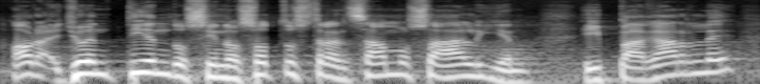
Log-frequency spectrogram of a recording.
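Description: Here a man with a high-sitting, somewhat mellow voice preaches as a pastor at a moderate pace. Before a church congregation, he speaks with emphasis, performs quoted exchanges, and urges listeners to answer back.

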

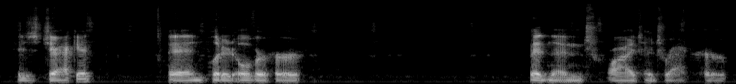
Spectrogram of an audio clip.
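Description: A man playing a tabletop game, slowly describing what his character does. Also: low-pitched, creaky. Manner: slow, halting narration of actions. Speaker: player.

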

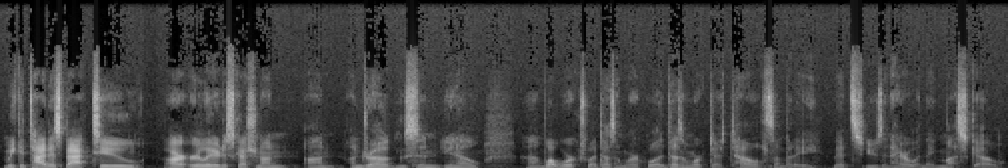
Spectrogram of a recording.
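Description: Deep gravelly guy on a podcast, jokey, sarcastic, talks loose and fast. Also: steady tone, a bit bright. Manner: chatty, sarcastic, laughs at own jokes. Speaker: city council candidate. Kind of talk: podcast interview, casual.

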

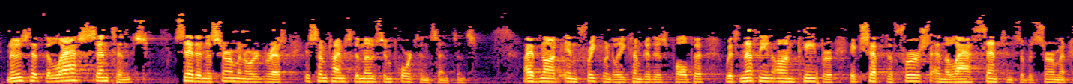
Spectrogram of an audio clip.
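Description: Older male pastor, measured sermon delivery building to emphatic peaks, long church reverb, dull lo-fi sound. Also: medium pitch. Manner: measured, rising to emphatic flourishes.

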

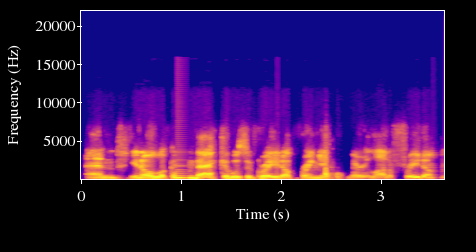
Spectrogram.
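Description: A fast-talking man in his forties with an Irish accent, a real estate agent and guest, responds to an interview in a steady, medium-pitched voice. His answers ramble and falter with many ums, captured in dull lo-fi sound.

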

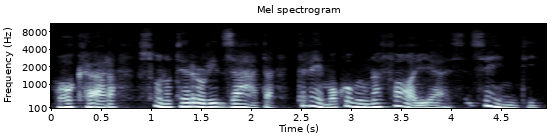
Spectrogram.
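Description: A man's voice: medium pitch, lively intonation, measured pace, warm tone, slightly rough, pitched above the performer's own voice, heavily acted. A man voicing a whiny, easily frightened young noblewoman who whimpers tearfully.

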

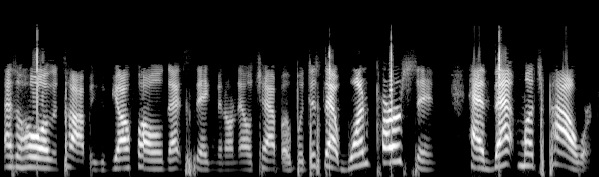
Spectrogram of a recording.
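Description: A woman's voice: mid-range voice, animated, a little fast, no room sound, highs cut off. A woman who calls herself a prophetess, preaching with fervent, repetitive energy and call-and-response asides. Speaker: self-described prophetess. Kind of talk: impassioned preaching monologue.

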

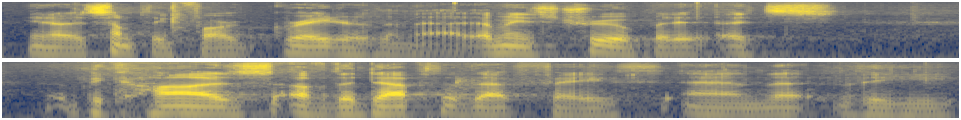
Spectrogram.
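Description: Man, low voice, priest, reflective religious lecture and prayer, long cathedral-like echo. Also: warm tone. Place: large reverberant indoor room. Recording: echoey hall with long reverb.

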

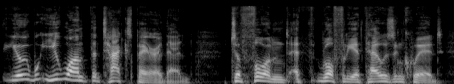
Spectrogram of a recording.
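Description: A man's voice: medium pitch, wildly swooping pitch, measured pace, fairly bright tone, dry recording, studio quality. A man with an Irish accent hosting a radio phone-in debate, challenging the caller and cutting in. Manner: challenging, interrupts.

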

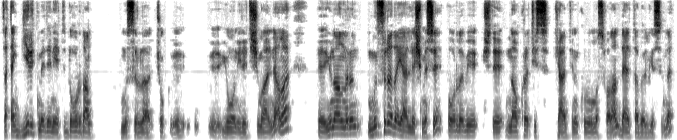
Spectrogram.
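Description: Man, lowish voice, casual explainer; thoughtful, hedges a lot. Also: normal speed, gravelly, darkish tone. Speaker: history conversation partner. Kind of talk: casual chat.

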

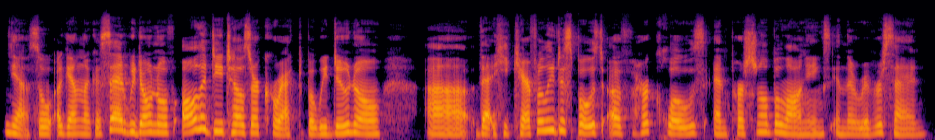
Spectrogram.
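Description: A woman's voice: mid-range voice, a little fast, vocal fry, a bit bright, dry recording, studio quality. A woman co-hosting a podcast, casually recounting a true-crime story and often correcting herself mid-sentence. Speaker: podcast co-host.

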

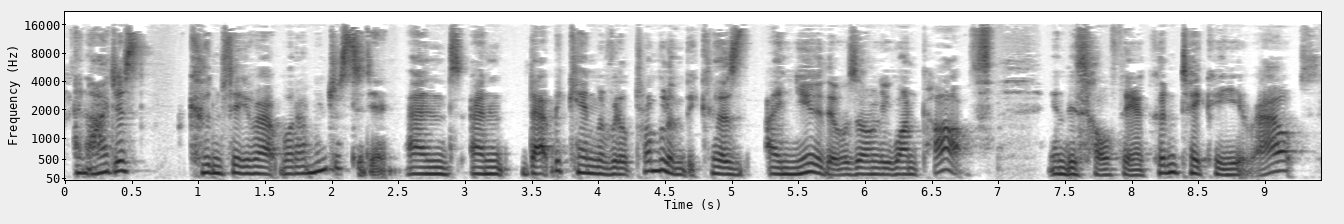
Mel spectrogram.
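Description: Middle-aged woman, deep voice, dry, rambling interview guest. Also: normal speed, breathy edge, dry recording. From Croatia. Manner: chatty and rambling, with restarts and laughs. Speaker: guest, hair and makeup designer. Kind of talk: casual interview storytelling.

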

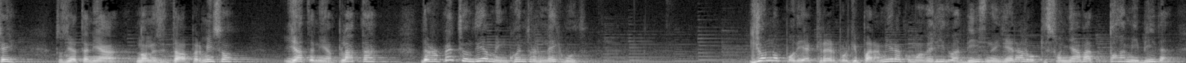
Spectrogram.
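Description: A man's voice: sits high, warm tone. A middle-aged Bolivian man preaches, speaking Spanish with a Bolivian accent. He tells a personal testimony in a storytelling way and briefly acts out the people he quotes.

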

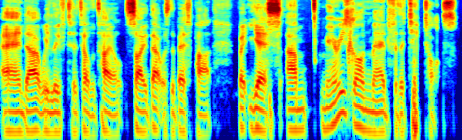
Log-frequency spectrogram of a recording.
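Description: A man's voice: low voice, measured pace, darkish tone, no room sound, clean studio sound. A man with an Australian accent, co-hosting a podcast and telling a travel story in a chatty, jokey way. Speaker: podcast co-host. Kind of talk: casual chat.

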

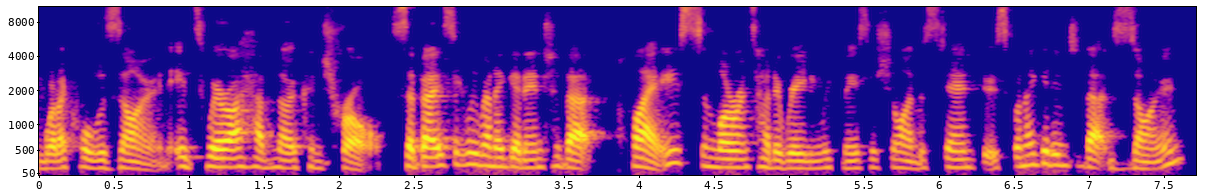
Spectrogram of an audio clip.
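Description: An Australian woman who co-hosts a podcast and reads cards chats casually in a relaxed, unhurried way. Her naturally deep voice sits very low, and her loose, conversational speech is dotted with little pauses and fillers as she thinks aloud.

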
